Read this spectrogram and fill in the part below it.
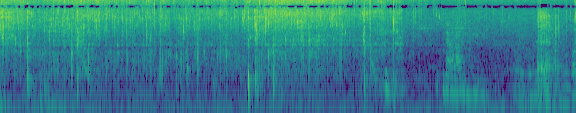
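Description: Pieces of large rita river fish frying in hot oil give a steady close sizzle with crackling pops and spatter, broken by a few clinks and scraping stir sounds near the end.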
